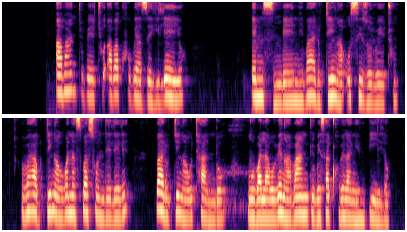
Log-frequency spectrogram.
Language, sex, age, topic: North Ndebele, female, 36-49, education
